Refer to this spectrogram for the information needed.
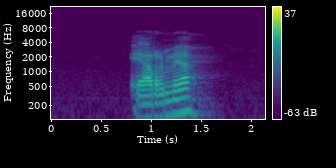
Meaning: comparative degree of arm
- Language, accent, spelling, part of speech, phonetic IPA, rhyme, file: German, Austria, ärmer, adjective, [ˈɛʁmɐ], -ɛʁmɐ, De-at-ärmer.ogg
